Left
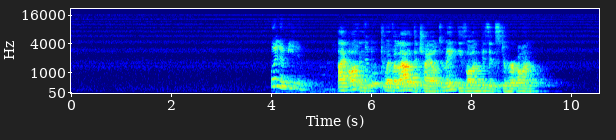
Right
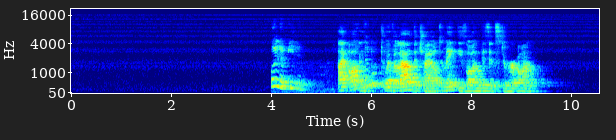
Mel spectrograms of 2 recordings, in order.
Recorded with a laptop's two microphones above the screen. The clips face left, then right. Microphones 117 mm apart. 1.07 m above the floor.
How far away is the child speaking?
About 0.5 m.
